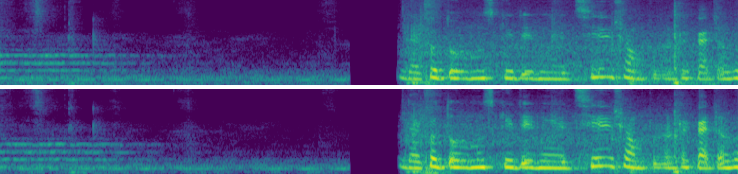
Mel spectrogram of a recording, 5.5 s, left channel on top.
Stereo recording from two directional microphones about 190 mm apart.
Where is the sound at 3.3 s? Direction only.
35° right (ahead or behind).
